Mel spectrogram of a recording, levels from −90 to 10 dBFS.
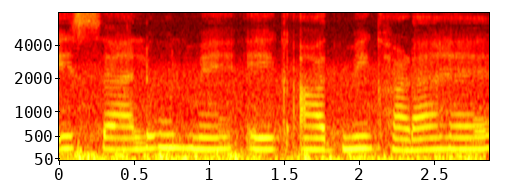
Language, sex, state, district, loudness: Hindi, female, Bihar, Vaishali, -15 LUFS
